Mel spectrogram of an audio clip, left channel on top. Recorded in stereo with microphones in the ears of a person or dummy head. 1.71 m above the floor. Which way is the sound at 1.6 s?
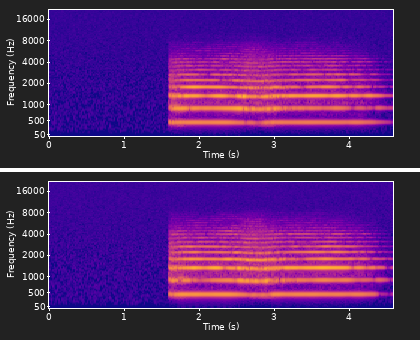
10° right (ahead or behind).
